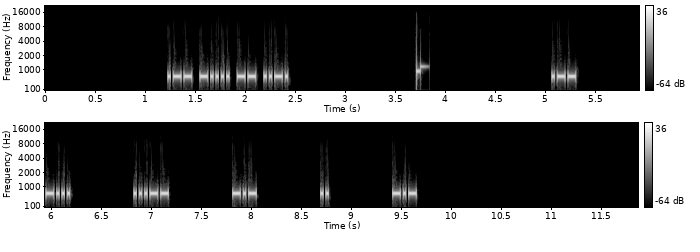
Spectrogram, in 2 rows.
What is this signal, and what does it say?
Morse code, heard as a keyed tone, about 44 wpm, spaced as for 17 wpm, 700 Hz. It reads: W6MF WB3KIK
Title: USA Call Signs - 8x Character Spacing - 45wpm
